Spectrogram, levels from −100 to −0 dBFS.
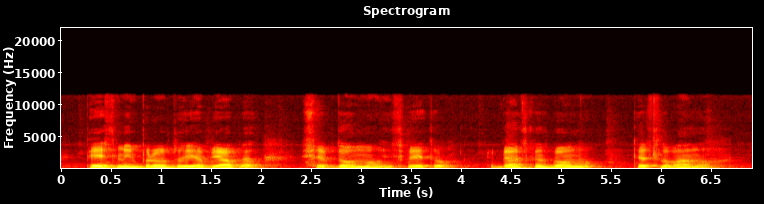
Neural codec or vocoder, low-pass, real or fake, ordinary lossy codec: none; none; real; none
